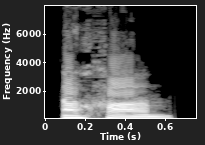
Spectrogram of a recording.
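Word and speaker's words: অসম: In the Assamese language, Assam is called Aham.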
